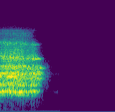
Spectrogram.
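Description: A person's voice over a video-call link, a drawn-out sound that cuts off suddenly about a second in, followed by silence.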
